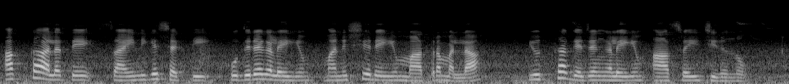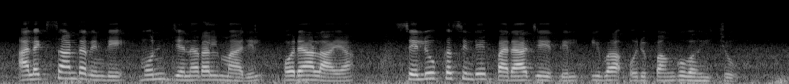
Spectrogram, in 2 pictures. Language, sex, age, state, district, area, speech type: Malayalam, female, 30-45, Kerala, Alappuzha, rural, read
